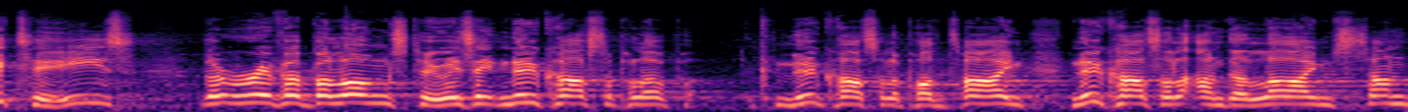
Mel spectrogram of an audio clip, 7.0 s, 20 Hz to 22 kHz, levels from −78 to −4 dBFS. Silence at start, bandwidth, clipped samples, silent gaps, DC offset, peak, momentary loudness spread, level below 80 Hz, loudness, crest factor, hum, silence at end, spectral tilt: 0 s; 15.5 kHz; under 0.1%; none; under 0.1%; 0 dBFS; 11 LU; -66 dBFS; -14 LUFS; 14 dB; none; 0 s; -2.5 dB/octave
